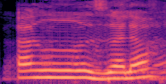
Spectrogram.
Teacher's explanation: نون ساکن کے بعد زا ہے، اخفا کیا جائے گا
